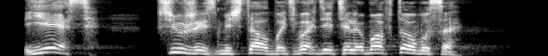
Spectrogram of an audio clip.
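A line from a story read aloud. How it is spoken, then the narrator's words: Yelling excitedly. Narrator (Russian): заорал Серега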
